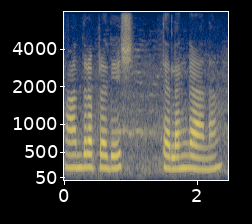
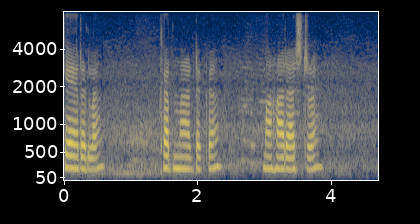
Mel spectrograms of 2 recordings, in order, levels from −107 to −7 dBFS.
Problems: constant background noise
